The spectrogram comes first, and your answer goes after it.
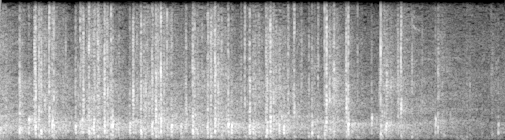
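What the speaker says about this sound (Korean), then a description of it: "여러분 뜨거운 박수를 부탁합니다." A television studio audience applauds a Korean composer being introduced, a steady, close burst of many hands clapping that softens slightly toward the end.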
